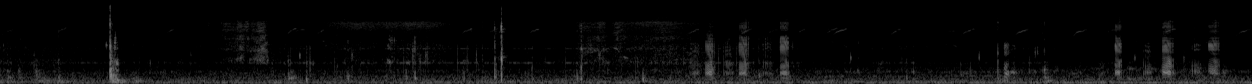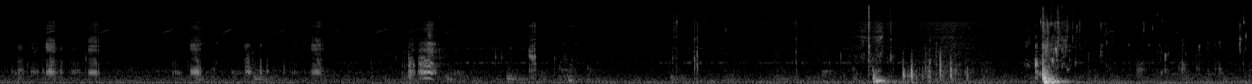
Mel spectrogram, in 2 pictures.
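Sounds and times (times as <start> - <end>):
low steady hum: 13.6 - 25.0.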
